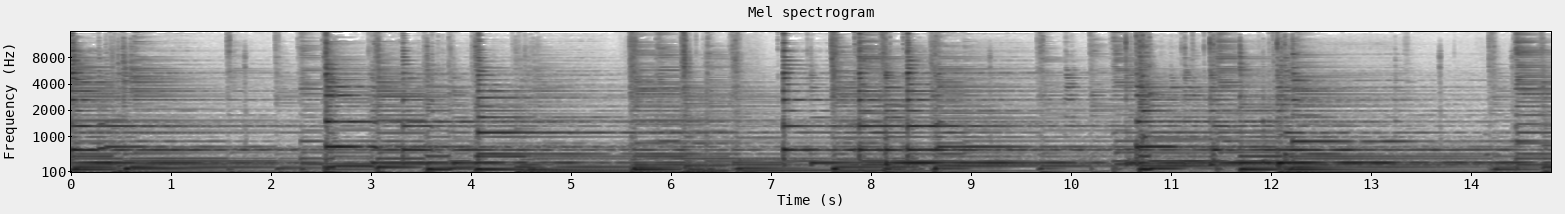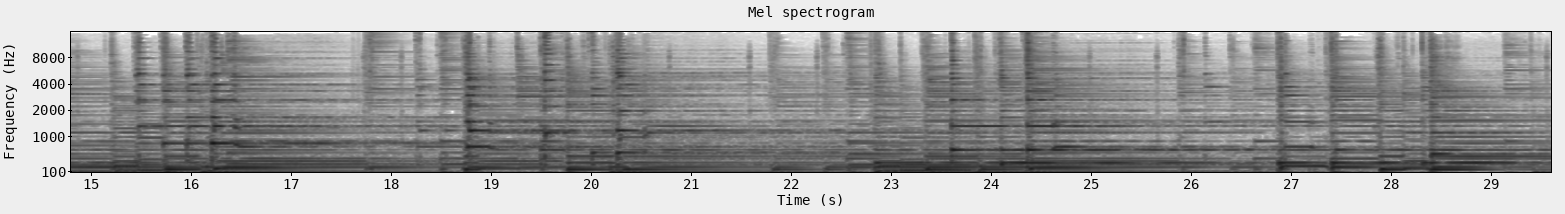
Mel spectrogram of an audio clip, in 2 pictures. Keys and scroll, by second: 2.1 2, 2.2 Return, 25.9-26.8 typing, 28.3-29.0 typing.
